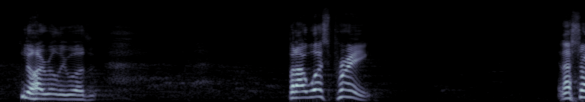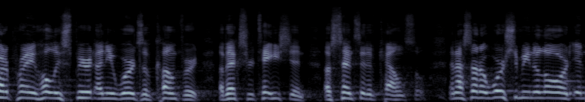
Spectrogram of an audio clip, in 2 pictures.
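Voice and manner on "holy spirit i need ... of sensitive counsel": ordinary talk, nothing marked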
